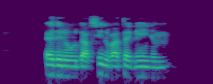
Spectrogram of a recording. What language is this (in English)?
Kabyle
